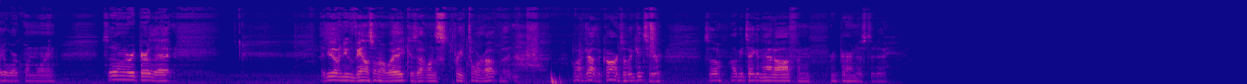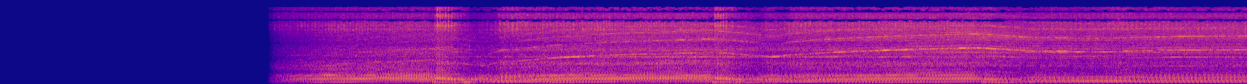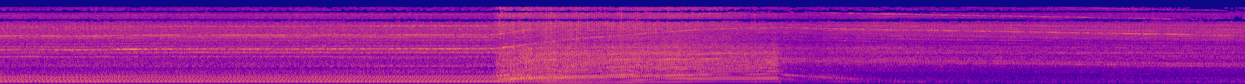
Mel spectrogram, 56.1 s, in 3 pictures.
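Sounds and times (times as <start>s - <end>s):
car engine revving on a dyno: 22.8s - 56.0s.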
